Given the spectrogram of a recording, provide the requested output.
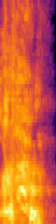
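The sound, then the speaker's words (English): A single quick sneeze, a sharp, breathy burst that sweeps downward and fades within a moment, with no talking around it. “bless you”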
